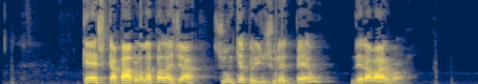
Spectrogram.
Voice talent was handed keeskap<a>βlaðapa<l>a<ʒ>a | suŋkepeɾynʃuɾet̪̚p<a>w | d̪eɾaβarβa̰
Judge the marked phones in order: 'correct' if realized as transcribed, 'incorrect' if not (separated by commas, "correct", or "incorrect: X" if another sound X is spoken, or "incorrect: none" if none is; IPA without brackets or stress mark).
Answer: correct, correct, correct, incorrect: ɛ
